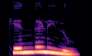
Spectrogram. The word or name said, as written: ಕಂದೊಳಲಿ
